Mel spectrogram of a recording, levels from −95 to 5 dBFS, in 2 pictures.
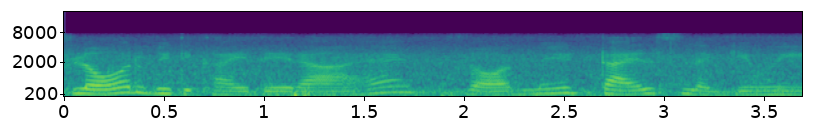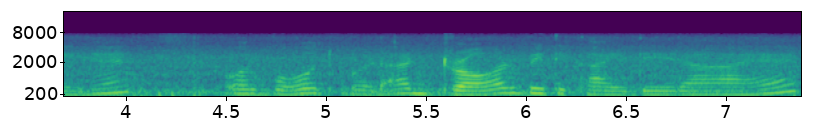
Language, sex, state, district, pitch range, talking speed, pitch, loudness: Hindi, female, Punjab, Pathankot, 175-220 Hz, 170 wpm, 195 Hz, -21 LUFS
